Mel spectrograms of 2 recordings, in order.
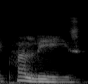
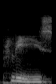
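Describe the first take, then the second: First: A tiny gap separates the p and l. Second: The p and l run straight together. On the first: The speaker calls it right. "say please" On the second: The speaker calls it wrong. "Don't say please"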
